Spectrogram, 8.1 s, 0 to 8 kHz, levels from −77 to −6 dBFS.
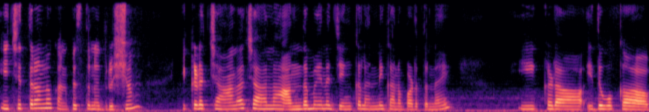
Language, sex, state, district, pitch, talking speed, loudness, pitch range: Telugu, female, Andhra Pradesh, Chittoor, 240 Hz, 105 wpm, -21 LUFS, 220-260 Hz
